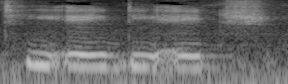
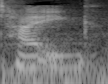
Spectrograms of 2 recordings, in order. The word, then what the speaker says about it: Tadhg: name is actually pronounced Tadhg, and it's Gaelic. It's a Gaelic name, and it's actually pronounced Taeeg.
